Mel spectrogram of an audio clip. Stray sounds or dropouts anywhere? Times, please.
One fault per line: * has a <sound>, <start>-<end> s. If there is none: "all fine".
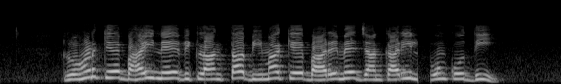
* has a dropout, 4.2-4.3 s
